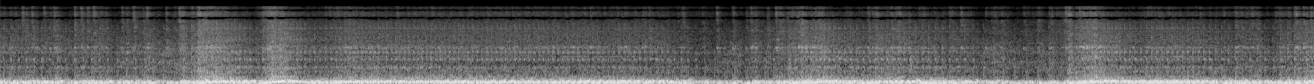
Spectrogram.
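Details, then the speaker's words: Junkyard LM4 aluminum 5.3 LS V8 on a stand with a Tick Performance Street Heat Stage 2 cam (229/235, 111+2, +10° overlap vs stock -37°). Loud, deep, steady high idle with only a slight lope; runs fine but isn't idling down far. "what I was noticing is I don't think it's idling down very far which is why we really can't hear a lot of lope but it's also really loud so it's pretty hard to tell"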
